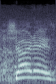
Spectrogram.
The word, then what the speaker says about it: Sade: So, Sade's got a new album. Buckle up, we got some bumpy transitions here, folks. Sade's got a new album.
